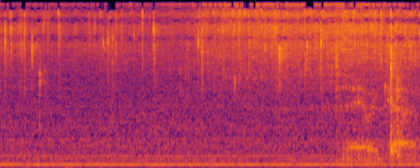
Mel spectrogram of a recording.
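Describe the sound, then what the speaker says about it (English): Sweetcorn fritter batter quenelles frying in oil, a faint steady sizzle under a constant low hum, with a few brief louder crackles and spits near the end. "we're just going to make some really nice little quenelles that we can put into the oil"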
